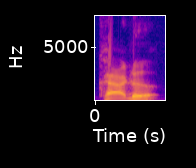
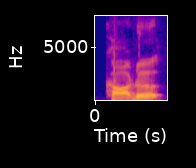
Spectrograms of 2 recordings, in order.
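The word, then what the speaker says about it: cadre: Usually people say cader. Carter uh standard pronunciation you can say cader also police cader depends cader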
